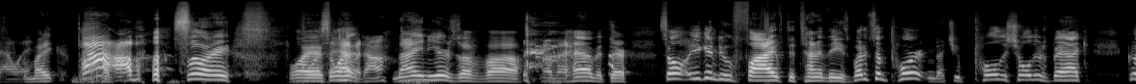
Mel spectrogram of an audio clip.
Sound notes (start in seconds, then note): 0.8 laughs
